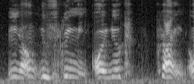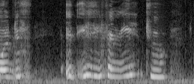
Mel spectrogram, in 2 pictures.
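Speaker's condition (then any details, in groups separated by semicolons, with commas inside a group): Cerebral palsy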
